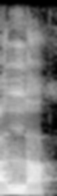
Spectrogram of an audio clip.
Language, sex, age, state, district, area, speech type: Kannada, male, 18-30, Karnataka, Udupi, rural, read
